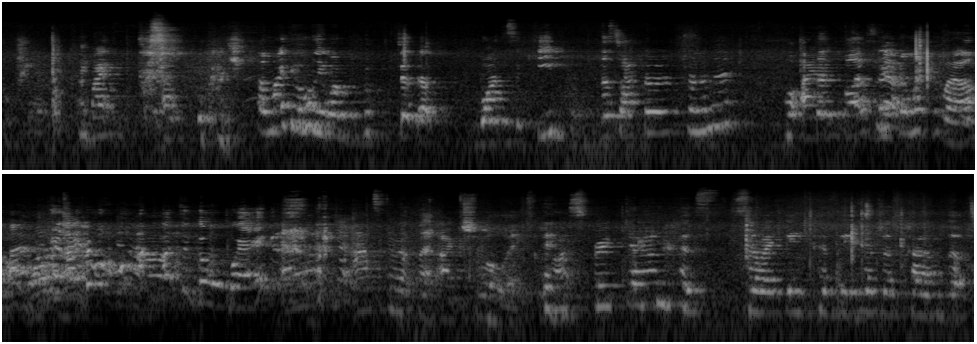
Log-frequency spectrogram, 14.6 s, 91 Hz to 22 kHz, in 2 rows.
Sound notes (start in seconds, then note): 6.4 attendees chattering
